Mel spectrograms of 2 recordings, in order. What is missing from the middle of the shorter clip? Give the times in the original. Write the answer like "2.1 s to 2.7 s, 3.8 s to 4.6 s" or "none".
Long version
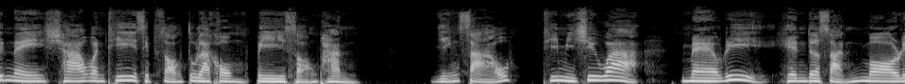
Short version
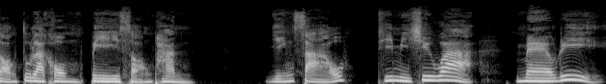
none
